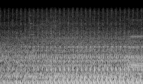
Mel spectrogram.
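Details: TDR inverter generator with an eco mode that automatically raises rpm under high load: a loud, steady, even thrum as the small engine holds speed under load with no knock or miss. The generator runs normally.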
